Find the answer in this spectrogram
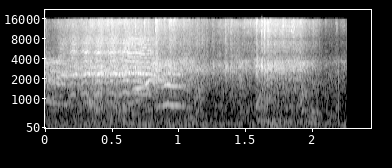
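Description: A goat bleating: one long wavering call that fades after about a second.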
